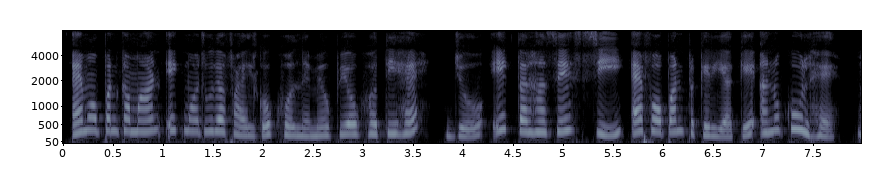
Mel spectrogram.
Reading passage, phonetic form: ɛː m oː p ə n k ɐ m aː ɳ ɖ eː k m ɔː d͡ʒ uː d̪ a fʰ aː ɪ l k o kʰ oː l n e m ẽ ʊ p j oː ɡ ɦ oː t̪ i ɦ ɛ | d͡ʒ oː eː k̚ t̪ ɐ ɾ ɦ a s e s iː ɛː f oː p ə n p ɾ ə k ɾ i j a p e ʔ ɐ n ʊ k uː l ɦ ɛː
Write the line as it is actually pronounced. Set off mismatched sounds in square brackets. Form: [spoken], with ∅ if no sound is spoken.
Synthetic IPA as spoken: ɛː m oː p ə n k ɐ m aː ɳ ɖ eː k m ɔː d͡ʒ uː d̪ a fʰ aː ɪ l k o kʰ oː l n e m ẽ ʊ p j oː ɡ ɦ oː t̪ i ɦ ɛ | d͡ʒ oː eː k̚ t̪ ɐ ɾ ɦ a s e s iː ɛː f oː p ə n p ɾ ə k ɾ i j a [k] e ʔ ɐ n ʊ k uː l ɦ ɛː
